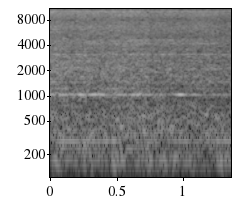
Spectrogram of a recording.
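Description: A metro train at Charbagh station in Lucknow rumbles steadily and loudly, with a constant low drone and a thin sustained whine and no break or voices over the short stretch.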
